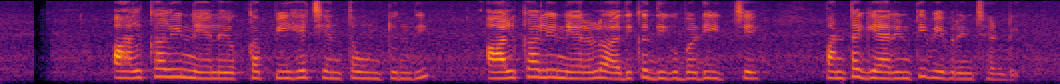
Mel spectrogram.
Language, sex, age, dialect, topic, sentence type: Telugu, female, 18-24, Utterandhra, agriculture, question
